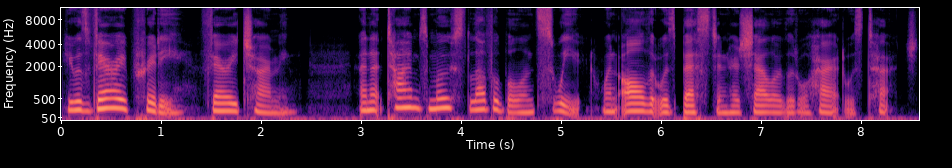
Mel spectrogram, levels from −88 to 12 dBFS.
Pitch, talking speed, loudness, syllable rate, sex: 185 Hz, 175 wpm, -19 LUFS, 4.7 syllables/s, female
